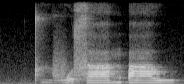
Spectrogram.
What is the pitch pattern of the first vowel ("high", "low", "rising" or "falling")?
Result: low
